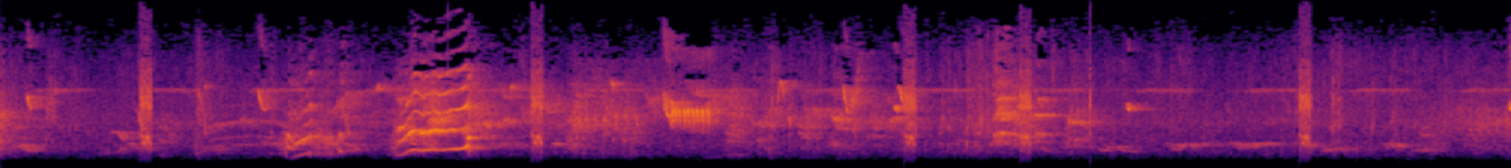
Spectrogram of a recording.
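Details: Variable oriole, a species without sexual dimorphism, calling: a loud burst of clear whistled and chattering notes, followed by scattered higher chirps, with sharp clicks and other small birds in the background.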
